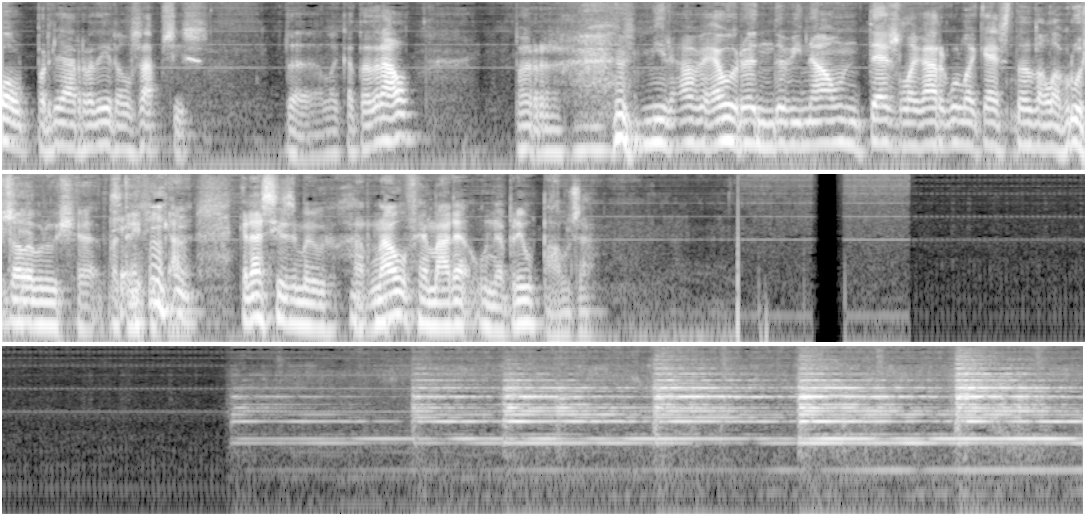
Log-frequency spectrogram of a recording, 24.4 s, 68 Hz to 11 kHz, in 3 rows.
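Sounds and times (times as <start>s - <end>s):
speech: 0.0s - 12.6s
church bells pealing as a theme tune: 18.0s - 24.3s.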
